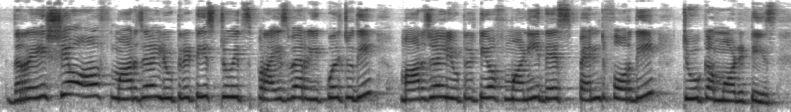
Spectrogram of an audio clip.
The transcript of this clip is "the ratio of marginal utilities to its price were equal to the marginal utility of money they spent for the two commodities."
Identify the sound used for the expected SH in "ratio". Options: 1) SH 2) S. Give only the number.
1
